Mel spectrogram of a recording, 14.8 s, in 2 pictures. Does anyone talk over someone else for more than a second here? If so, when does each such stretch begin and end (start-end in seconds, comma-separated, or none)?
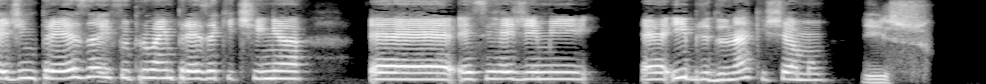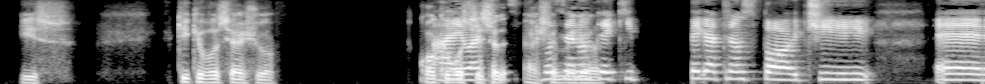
10.6-11.9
